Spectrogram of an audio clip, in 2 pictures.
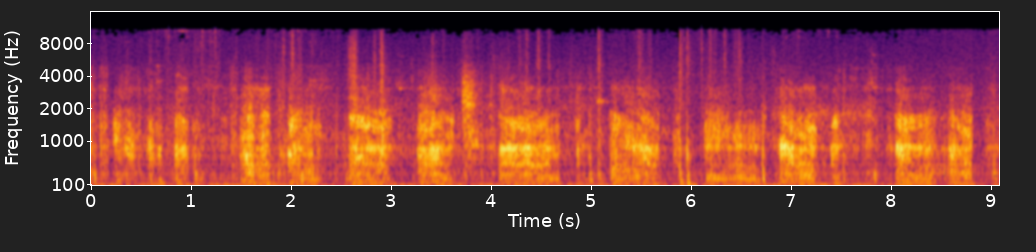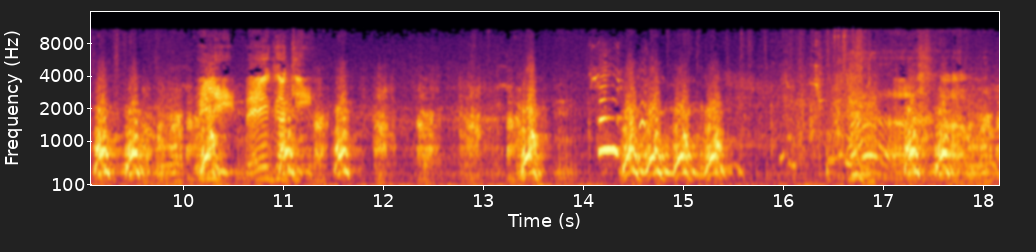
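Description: A dog barking and making other vocal sounds, mixed with speech.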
